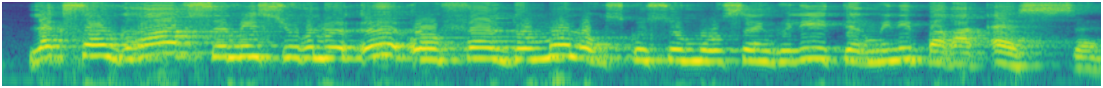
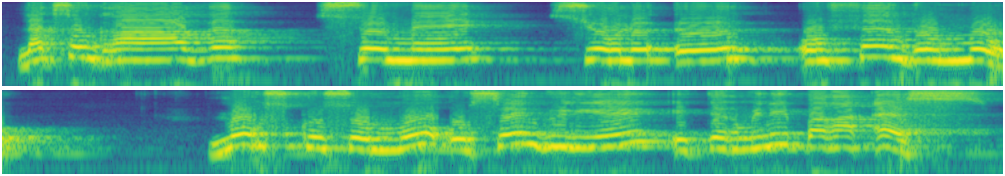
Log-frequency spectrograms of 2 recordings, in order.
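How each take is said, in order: First: Said in the usual way. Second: Slow, phrase by phrase with pauses; measured chunks, words drawn out; slow dictation. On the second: Shown as a demonstration. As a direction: dictate it for pupils writing it down. Rule repeated slowly for dictation.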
